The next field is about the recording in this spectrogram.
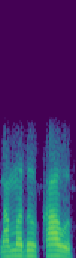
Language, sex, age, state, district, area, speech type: Kannada, male, 18-30, Karnataka, Dakshina Kannada, rural, conversation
